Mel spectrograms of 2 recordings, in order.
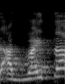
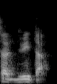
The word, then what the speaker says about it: Advaita: Am I pronouncing correctly, Advaita? Is it Advaita or Advita? It's Advita. Advita. Advita. Okay, Advita.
